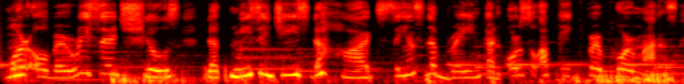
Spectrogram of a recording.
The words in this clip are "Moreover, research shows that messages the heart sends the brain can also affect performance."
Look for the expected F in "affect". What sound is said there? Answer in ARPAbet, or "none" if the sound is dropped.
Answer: P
